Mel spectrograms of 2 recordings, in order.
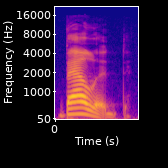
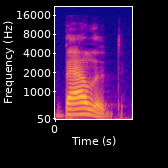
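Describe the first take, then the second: Both takes have the same delivery.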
